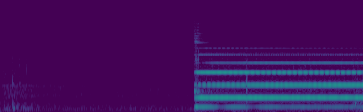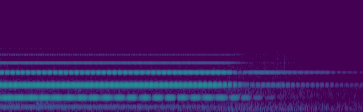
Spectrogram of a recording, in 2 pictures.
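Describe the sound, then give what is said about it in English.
A chime is struck once and rings out with a clear, steady tone full of bright overtones, sustaining for several seconds before fading away. No one speaks. “As we listen to the chime, let's remember our connection to each other and the world around us.”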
